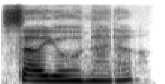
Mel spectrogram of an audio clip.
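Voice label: Voice finish, Japanese; toova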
